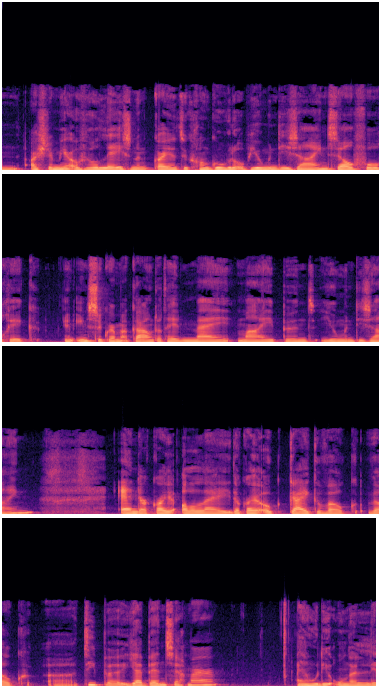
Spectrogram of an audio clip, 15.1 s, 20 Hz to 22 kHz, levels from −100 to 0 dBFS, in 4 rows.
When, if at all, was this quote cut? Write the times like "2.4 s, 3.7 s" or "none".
none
